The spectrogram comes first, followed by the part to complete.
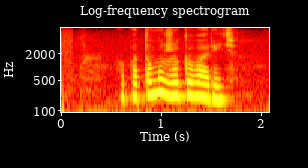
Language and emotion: Russian, neutral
